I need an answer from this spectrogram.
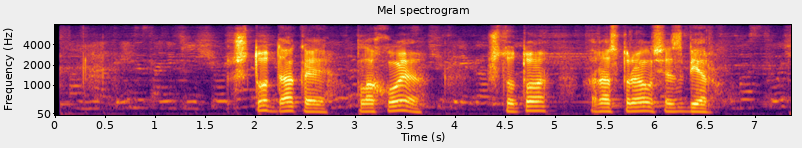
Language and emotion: Russian, neutral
